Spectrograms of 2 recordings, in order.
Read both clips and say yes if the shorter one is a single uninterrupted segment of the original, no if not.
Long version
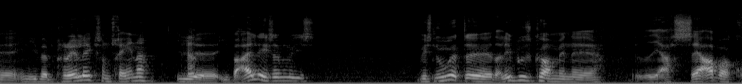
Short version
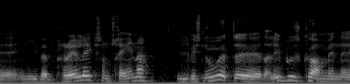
no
